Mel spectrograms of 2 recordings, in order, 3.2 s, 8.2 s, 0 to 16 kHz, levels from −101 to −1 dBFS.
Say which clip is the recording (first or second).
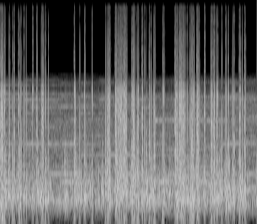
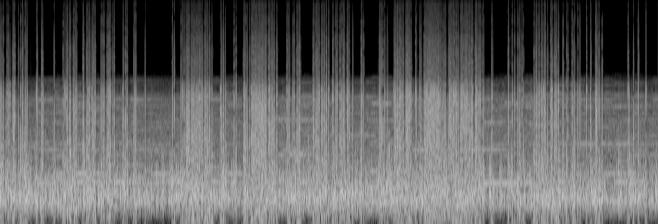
first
